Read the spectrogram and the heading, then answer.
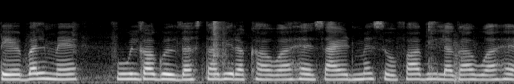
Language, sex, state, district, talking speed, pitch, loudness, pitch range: Hindi, female, Punjab, Fazilka, 185 wpm, 235 Hz, -14 LUFS, 230-245 Hz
